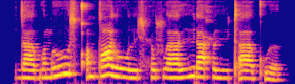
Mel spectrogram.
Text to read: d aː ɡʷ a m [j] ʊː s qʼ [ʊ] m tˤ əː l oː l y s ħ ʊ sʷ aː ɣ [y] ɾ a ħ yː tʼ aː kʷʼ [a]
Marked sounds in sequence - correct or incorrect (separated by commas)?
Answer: incorrect, correct, correct, incorrect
